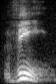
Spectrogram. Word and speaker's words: Wien: the name of places Vienna is actually w-i-e-n pronounced veeam sorry then they have the Venus schnitzel but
